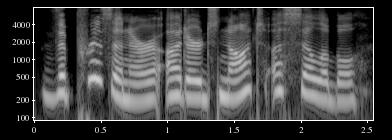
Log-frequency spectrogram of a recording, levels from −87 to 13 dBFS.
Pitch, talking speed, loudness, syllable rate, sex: 245 Hz, 140 wpm, -18 LUFS, 5.1 syllables/s, female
